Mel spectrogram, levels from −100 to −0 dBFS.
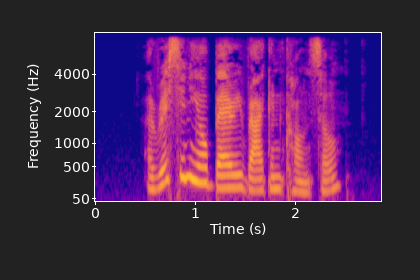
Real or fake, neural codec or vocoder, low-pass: real; none; 7.2 kHz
